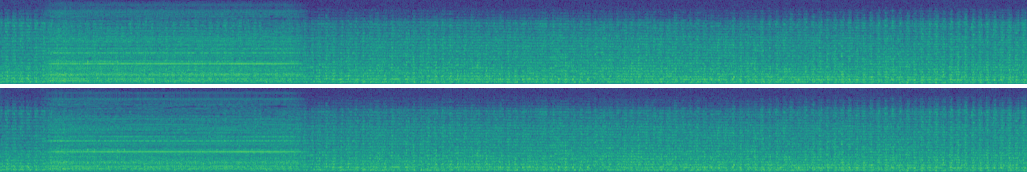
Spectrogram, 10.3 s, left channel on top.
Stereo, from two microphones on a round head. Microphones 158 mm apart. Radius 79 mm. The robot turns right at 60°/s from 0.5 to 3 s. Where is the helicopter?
20° left (ahead or behind); by 10.3 s 5° left (ahead or behind).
